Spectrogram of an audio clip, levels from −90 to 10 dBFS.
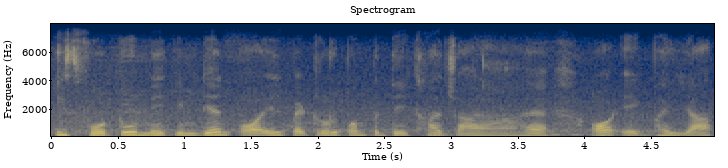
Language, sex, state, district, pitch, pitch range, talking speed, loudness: Hindi, male, Bihar, Katihar, 155 Hz, 140-170 Hz, 180 wpm, -17 LUFS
